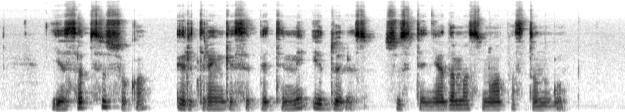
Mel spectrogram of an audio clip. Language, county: Lithuanian, Šiauliai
